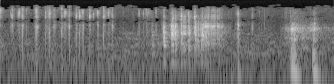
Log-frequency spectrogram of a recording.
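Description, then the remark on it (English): Small hard objects, old dice being rolled, clatter and tumble across a surface in a quick rattling burst, then a couple of sharper knocks as they come to rest, moderately loud. “Hey, you have still got those old dice.”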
